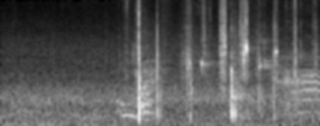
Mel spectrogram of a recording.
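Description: Tennis racket striking the ball on a second serve, a single sharp crack about two seconds in, followed by a few lighter knocks of the ball in play.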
